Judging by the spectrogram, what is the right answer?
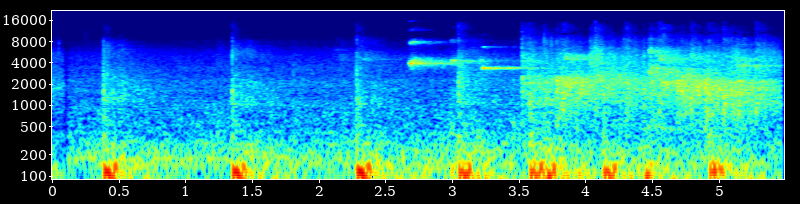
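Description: Basketball being dribbled on a gym's hardwood floor: low bounces about once a second at first, coming quicker in the second half. A couple of short high squeaks about three seconds in.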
